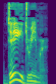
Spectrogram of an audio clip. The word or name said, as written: daydreamer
